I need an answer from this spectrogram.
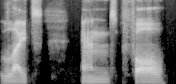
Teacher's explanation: as an American speaker of English, I, of course, velarize both initial and final and medial L pretty regularly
